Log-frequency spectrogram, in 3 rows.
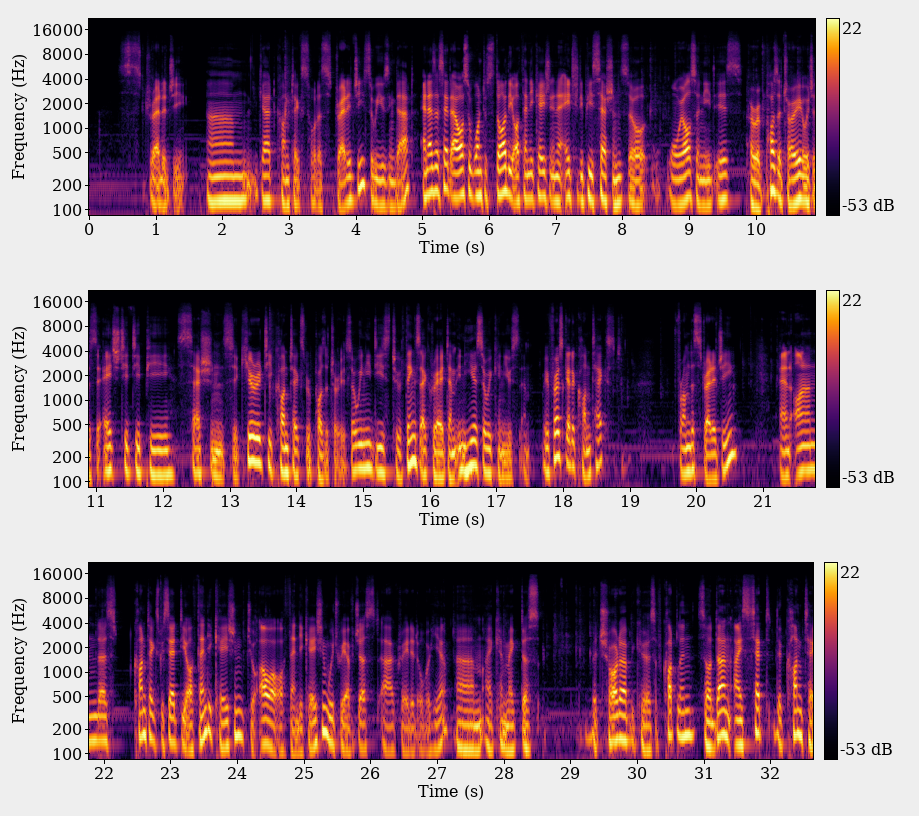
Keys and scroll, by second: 2.0 Down, 3.0 Return, 4.9 Return, 13.6 Return, 15.6 super+s, 19.5 Tab, 20.4 Return, 22.9 Return, 24.9 Tab, 27.2 alt+shift+Left, 27.9 alt+shift+Left, 28.0 alt+shift+Right, 29.5 Home, 29.9 Down, 30.2 super+Right, 30.5 Return.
